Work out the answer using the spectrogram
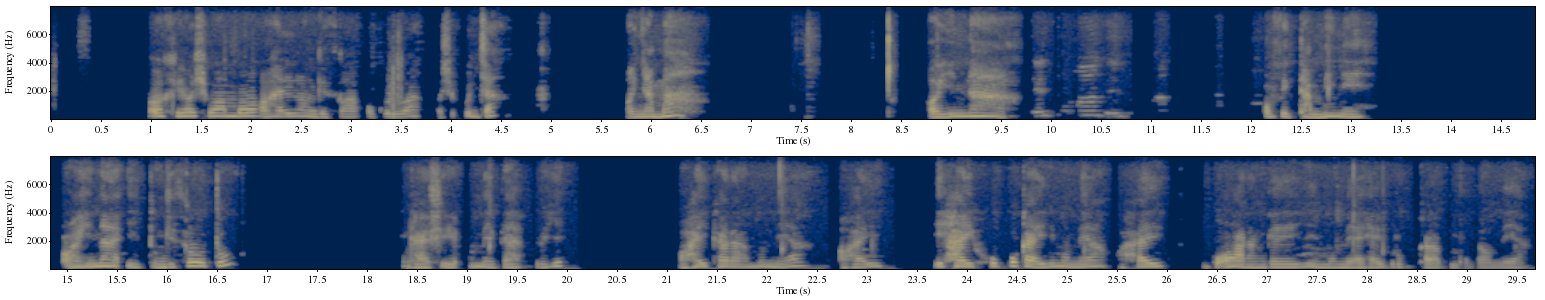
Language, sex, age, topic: Oshiwambo, female, 25-35, agriculture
